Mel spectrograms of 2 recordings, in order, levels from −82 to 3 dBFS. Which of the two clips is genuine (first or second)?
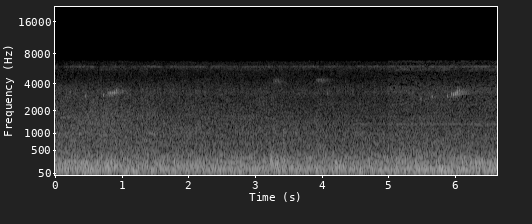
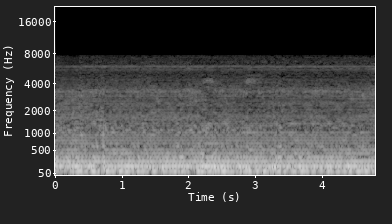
first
